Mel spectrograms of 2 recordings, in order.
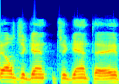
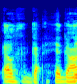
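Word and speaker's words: El Gigante: I say Eligant Gigante, but it's Eligante. I think I think the correct way to say Yeah, I think the correct way to say is El Higante.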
